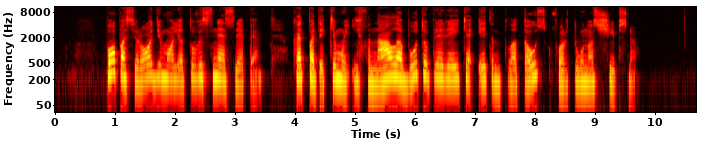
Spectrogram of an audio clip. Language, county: Lithuanian, Kaunas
